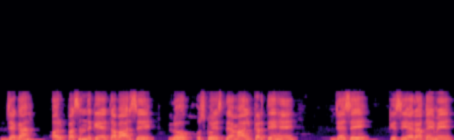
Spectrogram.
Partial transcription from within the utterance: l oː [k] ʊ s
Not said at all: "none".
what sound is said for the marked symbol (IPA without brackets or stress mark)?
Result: ɡ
